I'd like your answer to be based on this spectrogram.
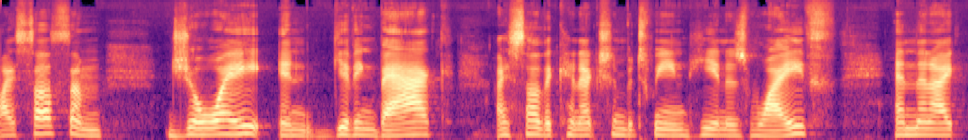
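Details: Adult speaker; Normal speech.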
